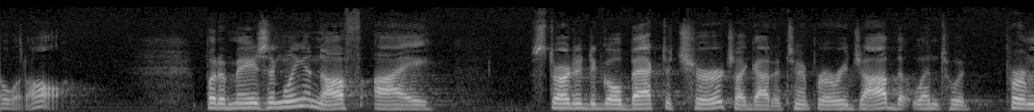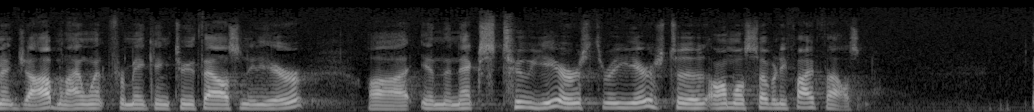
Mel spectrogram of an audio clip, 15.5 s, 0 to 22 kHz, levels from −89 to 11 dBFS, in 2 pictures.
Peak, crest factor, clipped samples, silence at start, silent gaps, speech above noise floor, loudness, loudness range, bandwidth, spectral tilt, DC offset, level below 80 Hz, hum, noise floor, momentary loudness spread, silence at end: -6 dBFS; 20 dB; under 0.1%; 0 s; none; 35 dB; -26 LUFS; 4 LU; 16.5 kHz; -5.5 dB/octave; under 0.1%; -70 dBFS; none; -60 dBFS; 8 LU; 1.3 s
